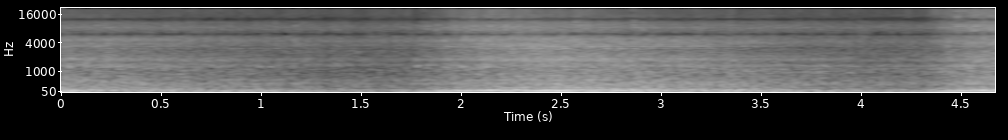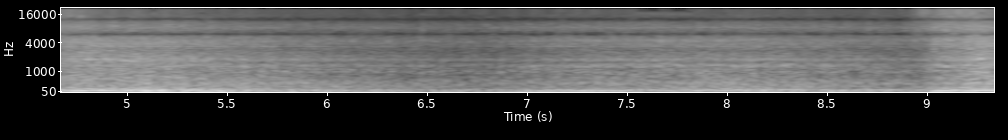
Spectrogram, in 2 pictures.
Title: Rolls Royce Silver Wraith II engine rattling sound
